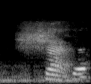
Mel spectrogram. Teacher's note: Menyebar udara di dalam mulut kita ketika mengucapkan huruf shin. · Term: tafasyi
